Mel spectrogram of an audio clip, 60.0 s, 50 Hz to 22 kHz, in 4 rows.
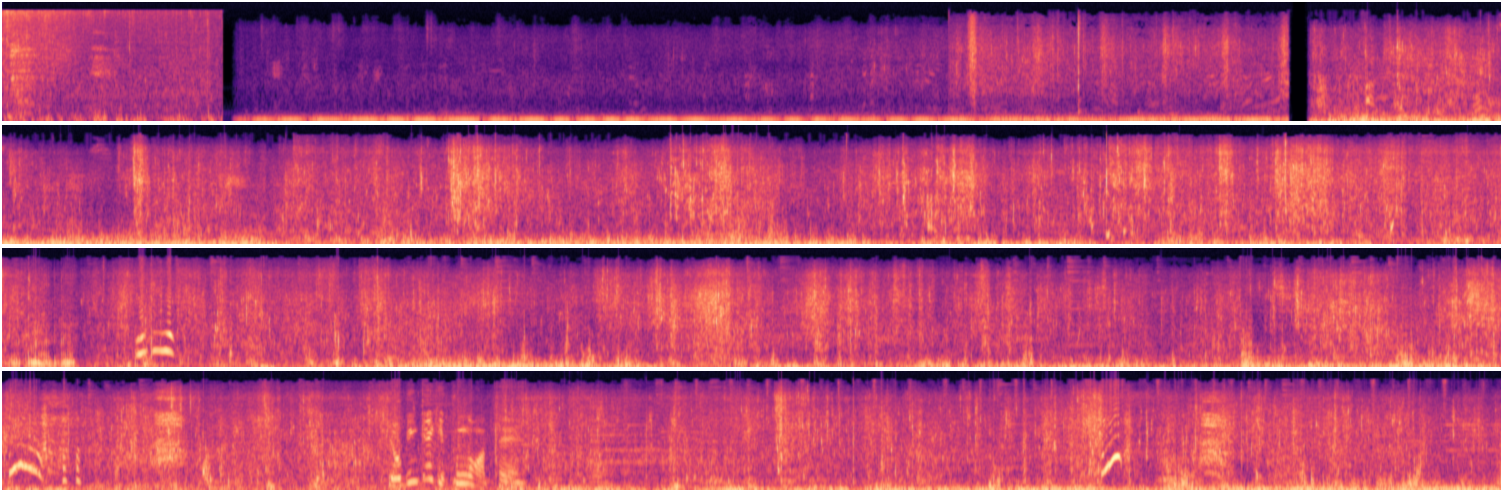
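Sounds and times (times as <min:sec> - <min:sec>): lake water lapping: 0:00.0 - 0:02.2, 0:07.2 - 0:59.9
wind buffeting microphone: 0:00.0 - 0:59.9.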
